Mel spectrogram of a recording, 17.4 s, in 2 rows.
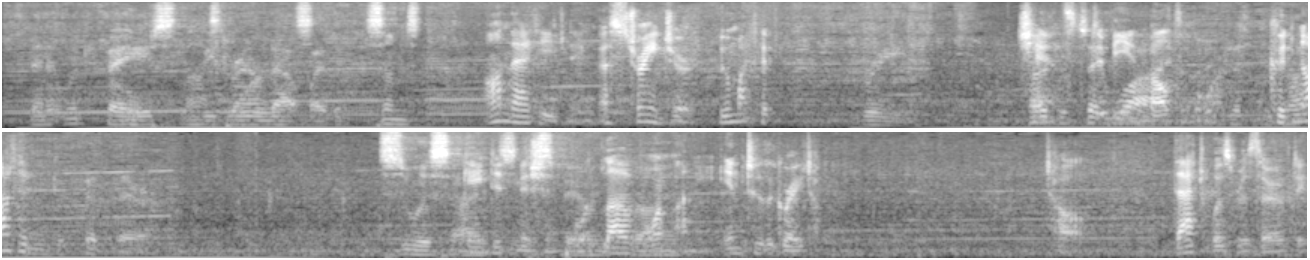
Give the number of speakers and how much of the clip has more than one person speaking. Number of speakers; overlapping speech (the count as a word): three, about 32%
